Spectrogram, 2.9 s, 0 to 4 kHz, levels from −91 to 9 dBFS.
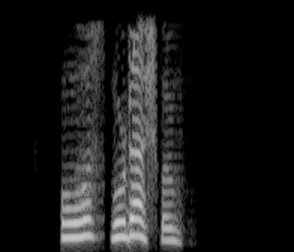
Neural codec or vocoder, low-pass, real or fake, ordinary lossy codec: autoencoder, 44.1 kHz, a latent of 192 numbers a frame, MeloTTS; 3.6 kHz; fake; AAC, 16 kbps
